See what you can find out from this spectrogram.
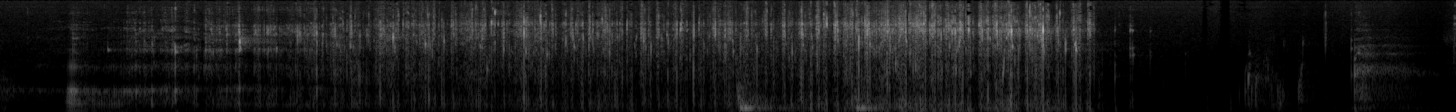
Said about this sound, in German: Ich nehme mal kurz einen Schluck Wasser.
